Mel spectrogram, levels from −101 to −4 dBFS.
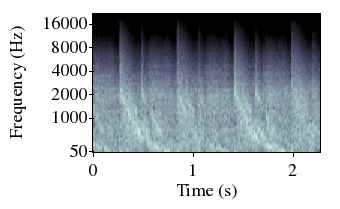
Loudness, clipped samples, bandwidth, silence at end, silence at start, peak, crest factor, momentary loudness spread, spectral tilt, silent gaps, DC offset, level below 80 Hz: -21 LUFS; under 0.1%; 11 kHz; 0 s; 0 s; -6 dBFS; 16 dB; 4 LU; -6.5 dB/octave; none; under 0.1%; -36 dBFS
